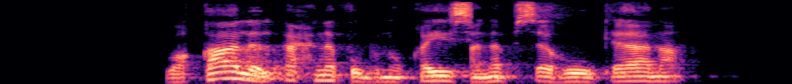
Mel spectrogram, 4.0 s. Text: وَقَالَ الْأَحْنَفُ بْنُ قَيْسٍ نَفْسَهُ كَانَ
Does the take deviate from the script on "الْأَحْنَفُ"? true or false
false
